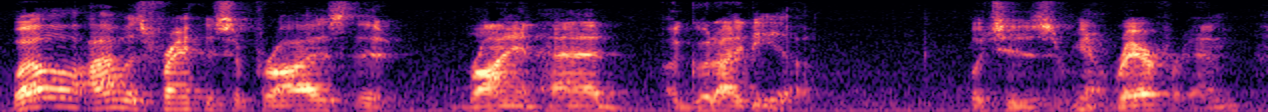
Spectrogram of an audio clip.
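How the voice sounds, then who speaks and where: A man with a strikingly bright, forward voice at medium pitch answers interview questions. He is dry and wry, with a little noise behind him. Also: lively intonation, measured pace, poor audio. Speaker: comic book writer. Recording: faint background noise.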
